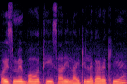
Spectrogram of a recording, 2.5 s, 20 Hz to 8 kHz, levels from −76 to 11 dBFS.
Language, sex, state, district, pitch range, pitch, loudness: Hindi, male, Bihar, Patna, 140-155 Hz, 145 Hz, -15 LUFS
